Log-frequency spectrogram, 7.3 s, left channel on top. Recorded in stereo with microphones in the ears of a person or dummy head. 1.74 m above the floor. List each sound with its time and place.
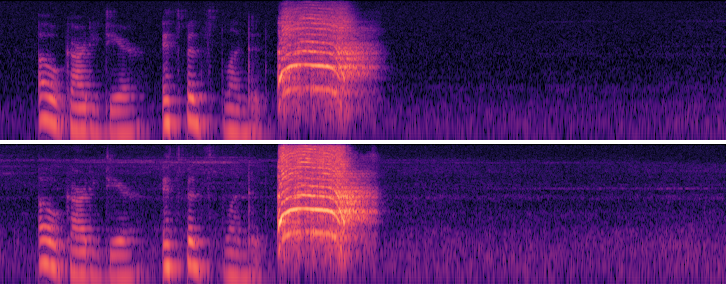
0.4 s a woman speaking: 5° left (ahead or behind), 0.5 m
2.8 s a scream: 80° right, 0.6 m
